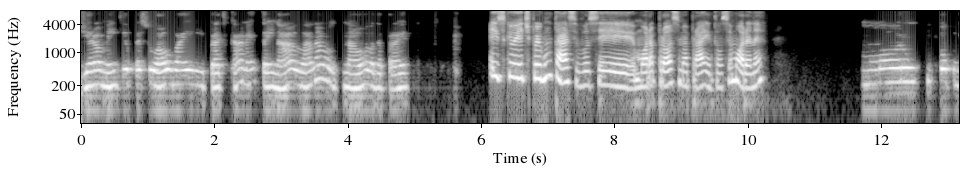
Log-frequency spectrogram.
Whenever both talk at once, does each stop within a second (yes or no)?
yes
